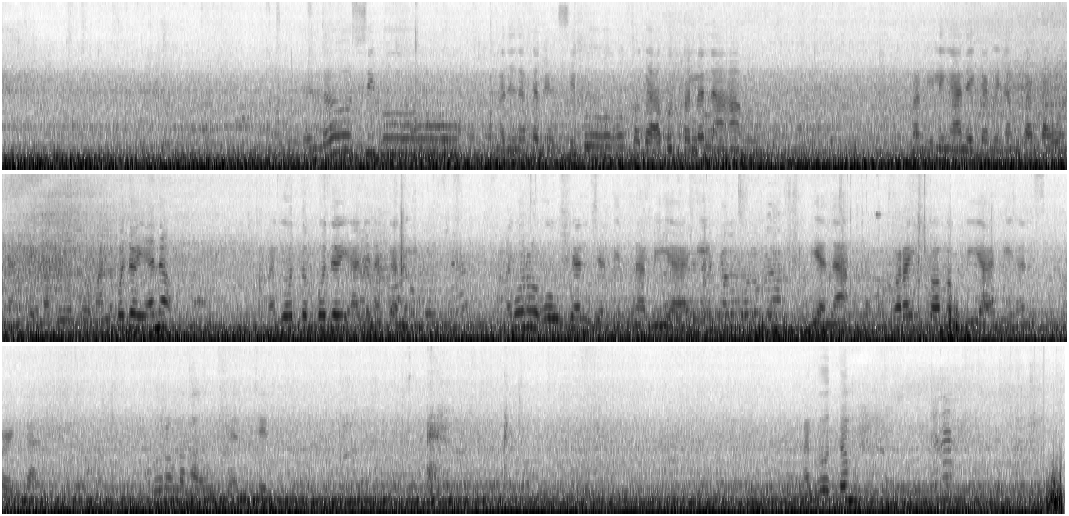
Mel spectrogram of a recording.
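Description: Steady low engine hum from fast ferries docked at the pier, with the chatter of a crowd of passengers walking past. About two-thirds of the way through the hum drops lower and grows stronger.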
